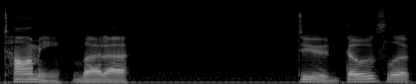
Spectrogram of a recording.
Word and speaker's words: Tomy: They're made by Tomy. Tomei. I always pronounce that Tommy, but dude, those look like those look.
